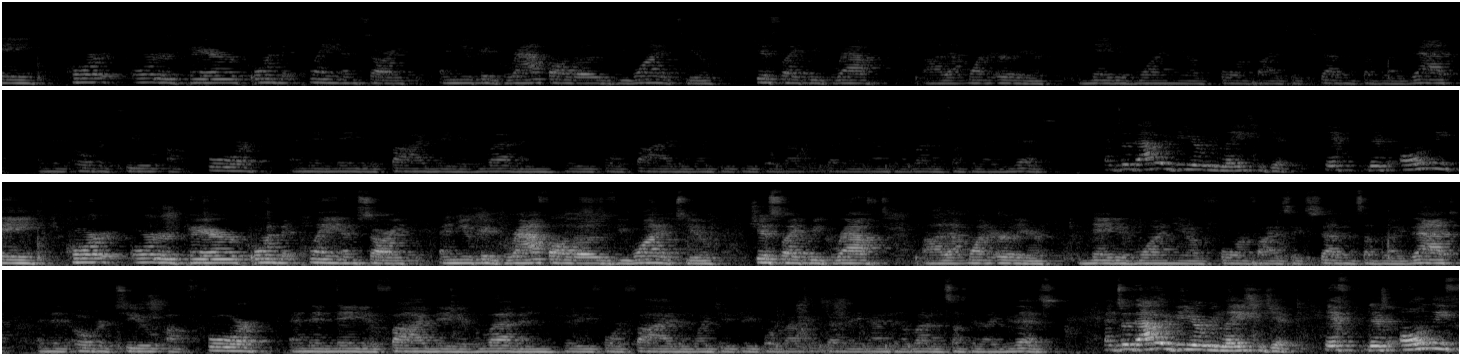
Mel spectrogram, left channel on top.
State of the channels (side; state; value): left; quieter; 17.9 dB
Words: ordered pair, coordinate plane, and you could graph all those if you wanted to, just like we graphed that one earlier, -1, 4, 5, 6, 7, something like that, and then over to 4, and then -5, -11, 3, 4, 5, and 1, 2, 3, 4, 5, 6, 7, 8, 9, 10, 11, something like this. And so that would be your relationship. if there's only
